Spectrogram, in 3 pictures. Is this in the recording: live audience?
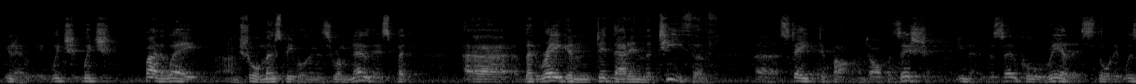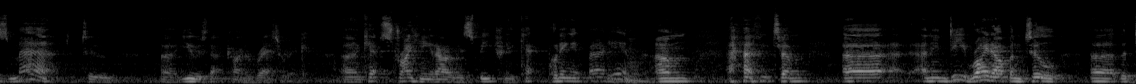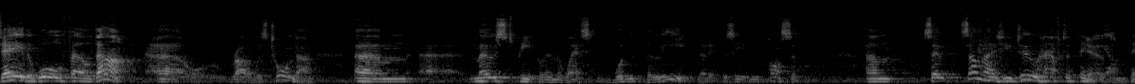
yes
